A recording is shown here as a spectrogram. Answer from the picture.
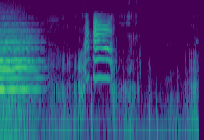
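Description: A held music chord fades out in the first second. About two seconds in comes a single cat meow, about half a second long, rising then falling in pitch.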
